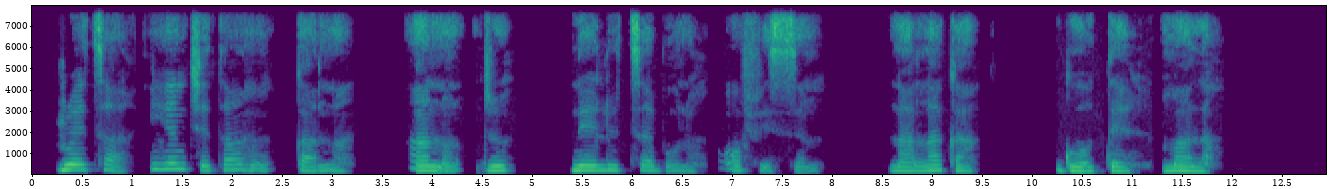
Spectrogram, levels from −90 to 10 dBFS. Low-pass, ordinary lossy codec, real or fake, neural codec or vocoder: none; none; real; none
